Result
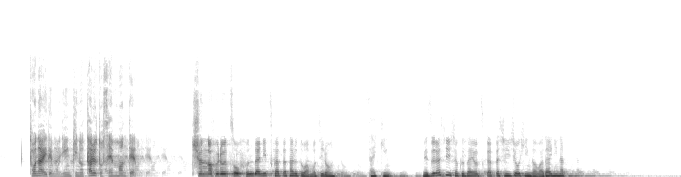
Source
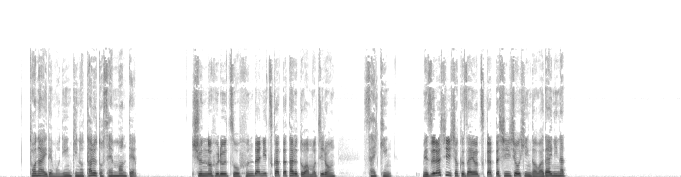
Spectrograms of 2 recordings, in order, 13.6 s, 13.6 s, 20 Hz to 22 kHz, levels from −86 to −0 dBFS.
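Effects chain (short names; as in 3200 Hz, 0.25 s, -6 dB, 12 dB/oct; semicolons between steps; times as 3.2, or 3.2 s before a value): tape echo 0.32 s, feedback 41%, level -19.5 dB, low-pass 4400 Hz; band-pass sweep 2400 Hz -> 210 Hz, 3.44–5.79; FDN reverb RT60 0.82 s, low-frequency decay 1.3×, high-frequency decay 0.7×, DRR 16.5 dB; gain +7.5 dB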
